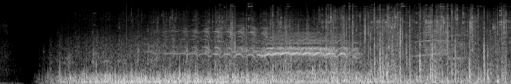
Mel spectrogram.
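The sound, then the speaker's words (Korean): A mass of horses gallops, hooves drumming in a dense, continuous rumble, while a horse lets out a long, high whinny partway through. The horses carry troops led by Jeong Chung-sin and Nam I-heung, rushing toward Jeotan in Pyeongsan. No one speaks. “한편 정충신과 남이흥 등은 저탄에서의 참패 소식을 듣고는 지휘하던 군사를 거느리고 불이 나게 달려옵니다.”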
